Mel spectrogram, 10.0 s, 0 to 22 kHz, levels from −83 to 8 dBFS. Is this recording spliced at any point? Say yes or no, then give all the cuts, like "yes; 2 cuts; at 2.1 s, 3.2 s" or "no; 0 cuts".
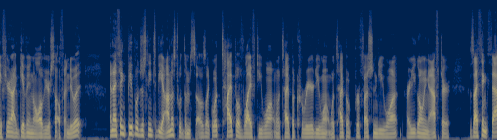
no; 0 cuts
